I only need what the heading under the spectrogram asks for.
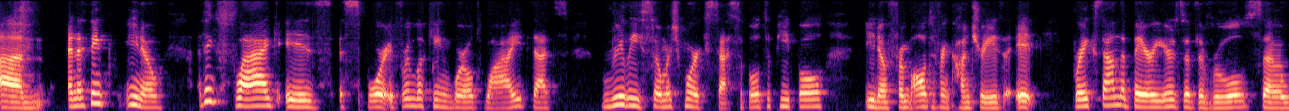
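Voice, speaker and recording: Speaking in a normal speaking voice with an American accent, a woman keeps a moderate pace, a fairly low pitch and ordinary pitch variation. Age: 30s. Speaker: American football player and coach. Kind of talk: interview.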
